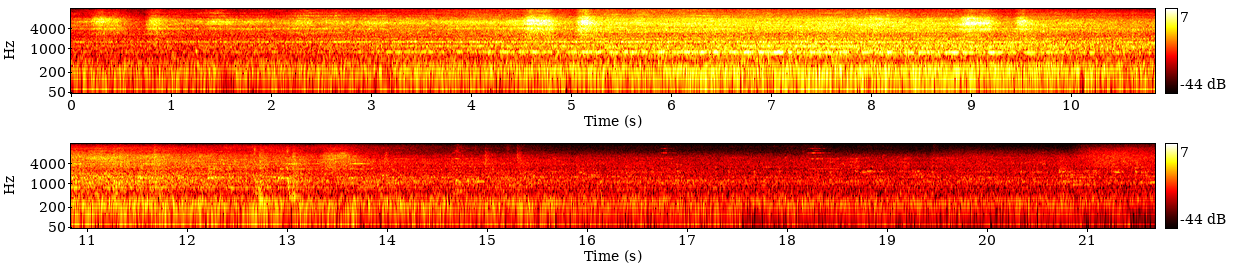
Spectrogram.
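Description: A train passing: its rumble grows to a peak about midway and then fades away, with a steady whine above it and a few clicks of the wheels.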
